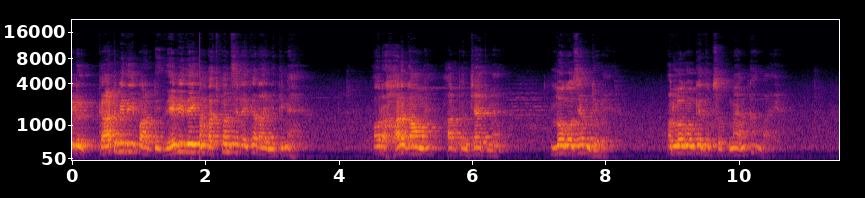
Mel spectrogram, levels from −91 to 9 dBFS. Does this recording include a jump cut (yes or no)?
yes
